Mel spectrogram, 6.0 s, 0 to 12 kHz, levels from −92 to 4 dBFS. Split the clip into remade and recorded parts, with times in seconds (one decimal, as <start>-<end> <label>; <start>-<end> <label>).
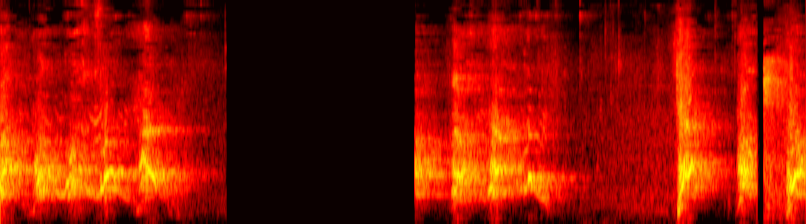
0.0-6.0 recorded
